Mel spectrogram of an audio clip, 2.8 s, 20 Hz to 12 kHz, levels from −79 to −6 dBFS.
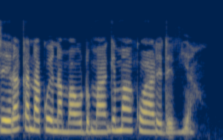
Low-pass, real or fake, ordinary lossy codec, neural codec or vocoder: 7.2 kHz; real; none; none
